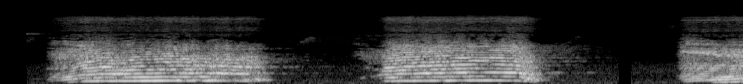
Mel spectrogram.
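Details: Banteng lowing: long, loud, rich cattle-like moos of about two seconds each, steady and deep with a harsh edge, repeated after short gaps, three calls heard with no other sounds.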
